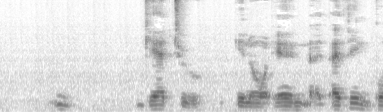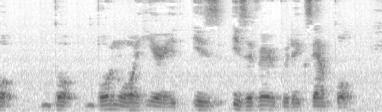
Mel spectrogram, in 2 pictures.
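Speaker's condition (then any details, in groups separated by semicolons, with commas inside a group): Stuttering; stuttered as far back as remembered, family history in great uncle, his son, maternal grandmother; more severe in native language, worse in environments recalling childhood home, sometimes cannot say a word; repeated sounds, repeated words, prolonged sounds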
